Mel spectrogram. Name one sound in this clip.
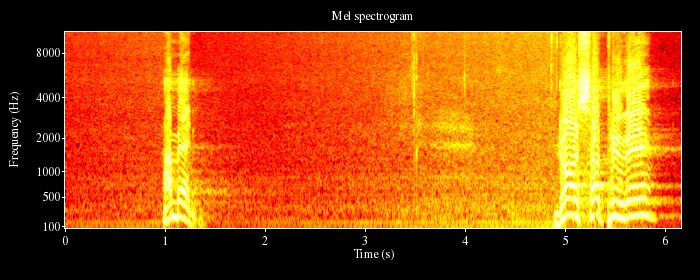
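A man speaks loudly through a microphone in an echoing hall, in short bursts.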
